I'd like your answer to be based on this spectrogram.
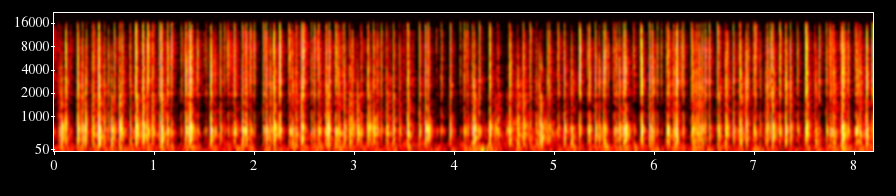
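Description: Long dark-painted nails rapidly tap and scratch the printed top of the black lid on a medium round plastic The Body Shop body butter tub standing on a soft surface. About thirty quick, quiet, dry clicks blur into a steady scratchy patter, bright and hollow-sounding with a plasticky mid tone and almost no low end. Each tap dies away almost instantly.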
